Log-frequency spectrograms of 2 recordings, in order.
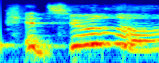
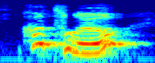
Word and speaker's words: Kutlu: How do you pronounce the And surname? Kutlu. So I Kutlu. said right. The last video I messed up. I edited it because I called you Cthulhu.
